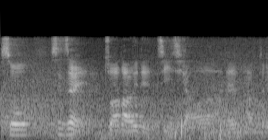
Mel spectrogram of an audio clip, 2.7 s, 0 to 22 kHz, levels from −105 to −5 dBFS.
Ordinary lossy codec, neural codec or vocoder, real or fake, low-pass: none; none; real; 7.2 kHz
